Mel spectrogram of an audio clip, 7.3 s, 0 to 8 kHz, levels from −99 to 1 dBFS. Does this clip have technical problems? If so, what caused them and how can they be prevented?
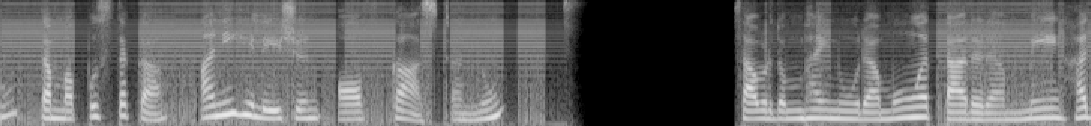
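Yes. Computer activity noise runs throughout the speech as a buzzy chirp pulsing at roughly 300 Hz, somewhat below the voice. Load on the processor, graphics card or mouse shifts the shared audio ground, so the noise follows the computer's activity, not the speech, unlike mains hum. Prevent it with a USB audio interface or a ground-loop isolator.

A call audio freeze follows "ಆಫ್ ಕಾಸ್ಟ್’ಅನ್ನು", from 3.78 to 4.92 s: a brief fading continuation, then about one second of silence. The speech then resumes where it stopped with nothing lost, which distinguishes it from packet loss. The likely cause is delayed packets draining the jitter buffer. Prevent it with a steadier, wired network connection.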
